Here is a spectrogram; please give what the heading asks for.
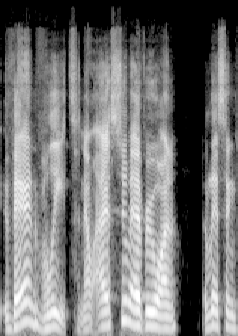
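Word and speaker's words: VanVleet: Dylan Brooks and Fred Van vet tov's F van vit now I assume everyone listening to this is like why is Mike reemphasizing how you pronounce Van Fleet because it's not van Fleet you know when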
